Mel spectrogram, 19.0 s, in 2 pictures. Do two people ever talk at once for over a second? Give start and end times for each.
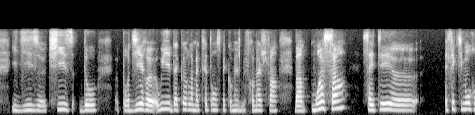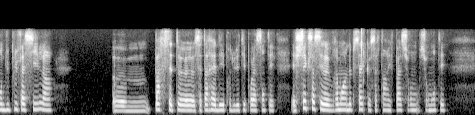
none

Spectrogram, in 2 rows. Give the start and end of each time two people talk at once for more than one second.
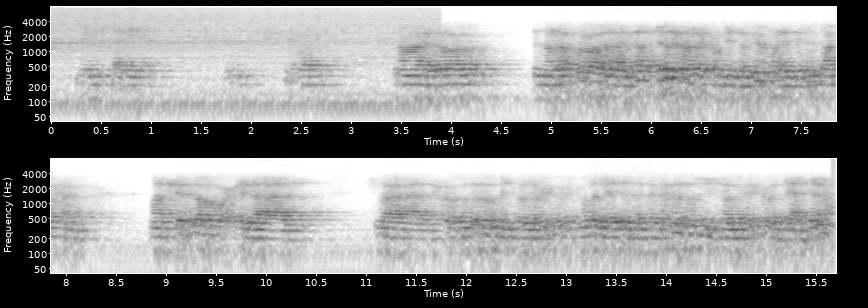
none

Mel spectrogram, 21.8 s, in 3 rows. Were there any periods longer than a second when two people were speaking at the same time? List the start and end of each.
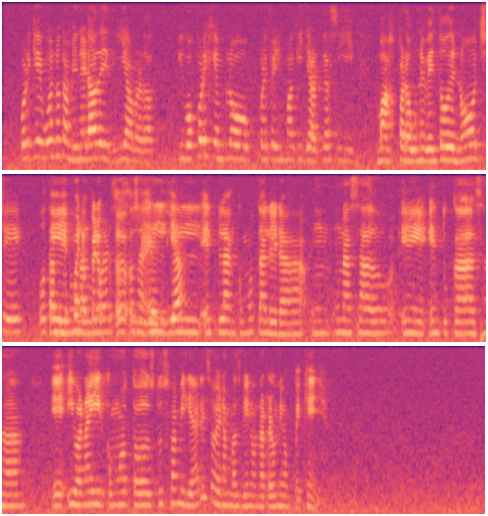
8.0-10.0

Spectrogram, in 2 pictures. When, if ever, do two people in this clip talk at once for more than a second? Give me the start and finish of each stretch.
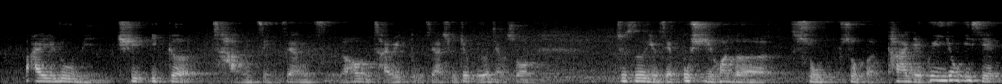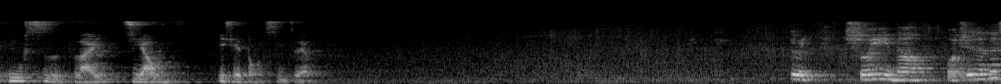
none

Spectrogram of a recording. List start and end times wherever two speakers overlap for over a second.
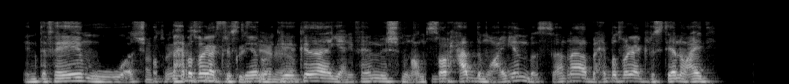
1.5-3.0

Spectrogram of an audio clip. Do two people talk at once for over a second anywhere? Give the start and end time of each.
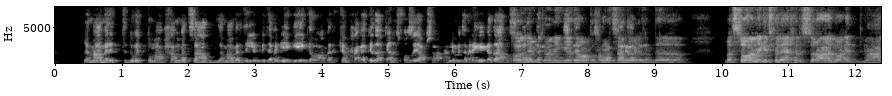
6.8-8.9

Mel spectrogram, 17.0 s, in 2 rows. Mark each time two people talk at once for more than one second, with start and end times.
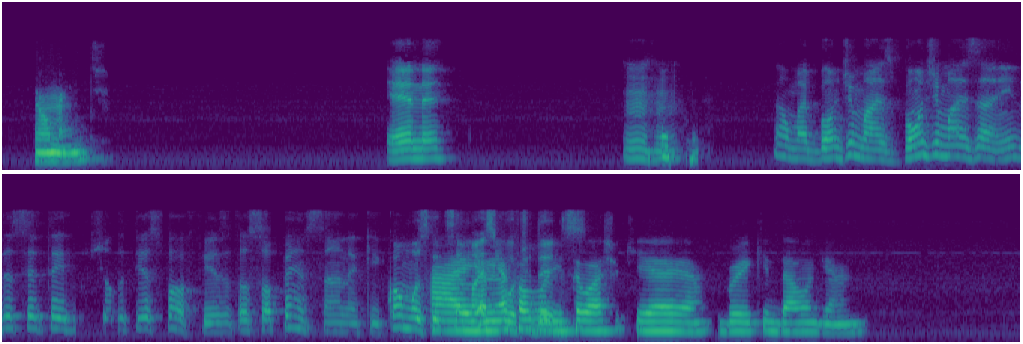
12.1-13.3

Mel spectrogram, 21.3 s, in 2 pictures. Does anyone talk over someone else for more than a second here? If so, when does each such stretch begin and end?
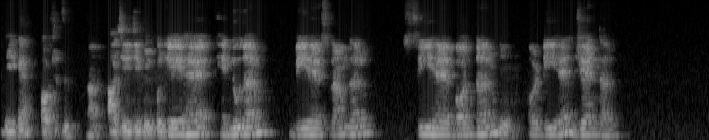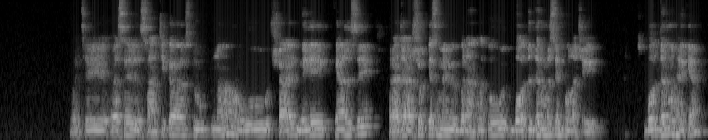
none

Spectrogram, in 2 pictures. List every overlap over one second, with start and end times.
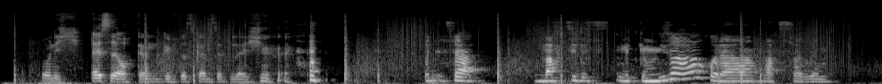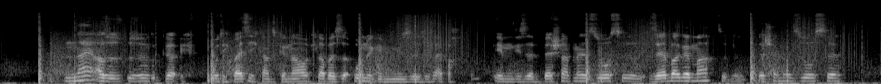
none

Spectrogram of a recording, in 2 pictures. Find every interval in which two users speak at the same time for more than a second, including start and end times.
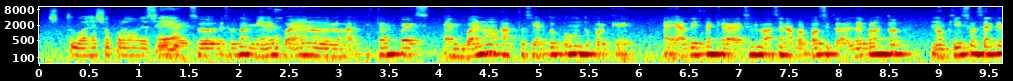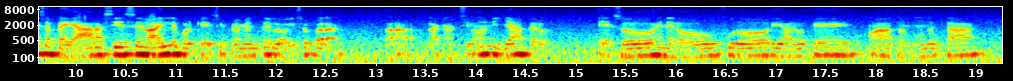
none

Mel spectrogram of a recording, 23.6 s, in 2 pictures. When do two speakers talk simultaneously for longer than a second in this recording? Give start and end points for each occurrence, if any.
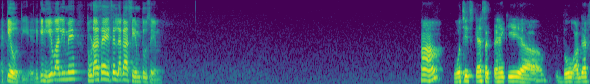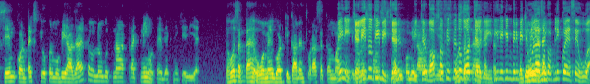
18.5-21.8

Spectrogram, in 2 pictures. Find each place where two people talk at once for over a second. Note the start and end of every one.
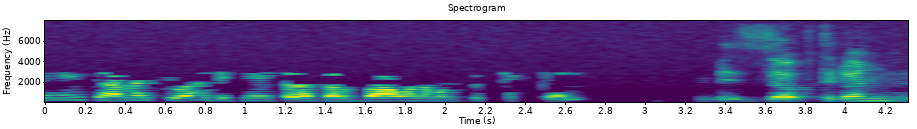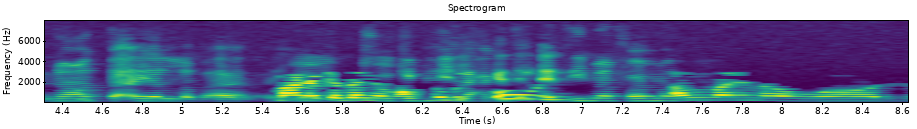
5.5-7.1

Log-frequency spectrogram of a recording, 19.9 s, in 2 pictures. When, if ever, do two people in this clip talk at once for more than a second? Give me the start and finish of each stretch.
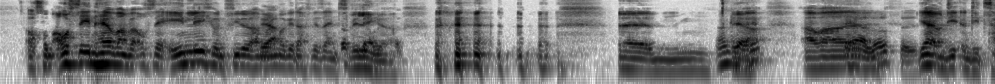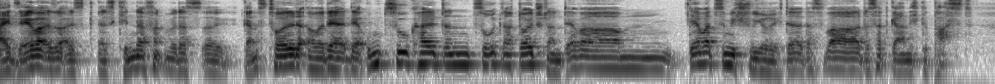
none

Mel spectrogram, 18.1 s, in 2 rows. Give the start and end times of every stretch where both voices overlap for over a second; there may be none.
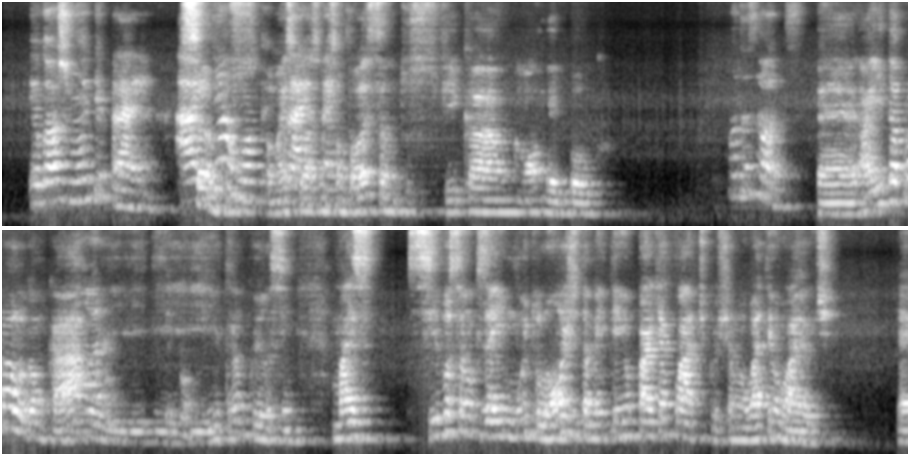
1.8-3.4

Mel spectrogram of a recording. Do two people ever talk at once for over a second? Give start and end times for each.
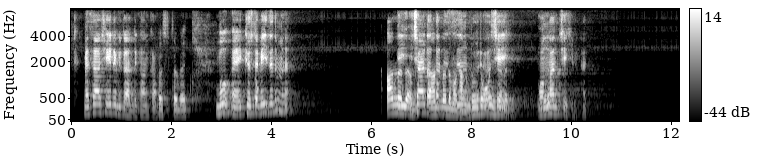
6.5-8.8

